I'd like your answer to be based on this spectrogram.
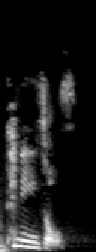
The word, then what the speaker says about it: Kneasel: Kneasel or Kneasel? – I usually pronounce the K, but I don't know. – Kneasels.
